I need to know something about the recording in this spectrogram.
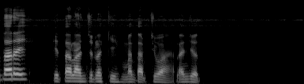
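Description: A man speaks close up, calmly and briefly.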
